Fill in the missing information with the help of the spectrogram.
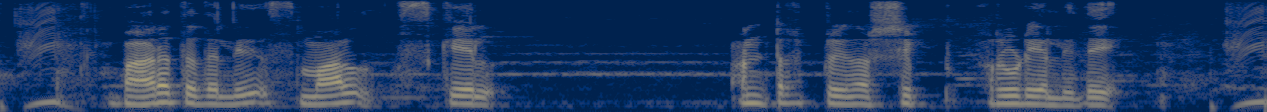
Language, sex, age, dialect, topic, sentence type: Kannada, male, 36-40, Mysore Kannada, banking, statement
